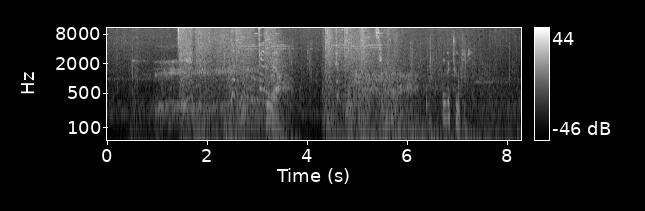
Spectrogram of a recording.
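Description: A creature snarls and shrieks.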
